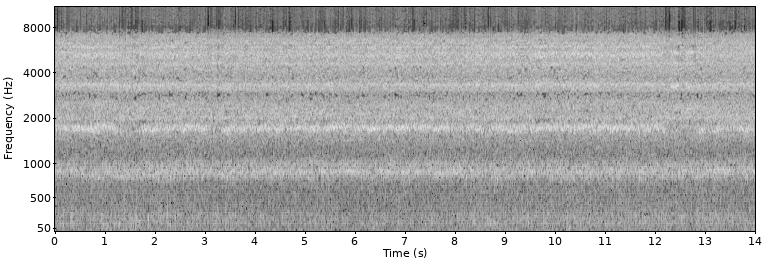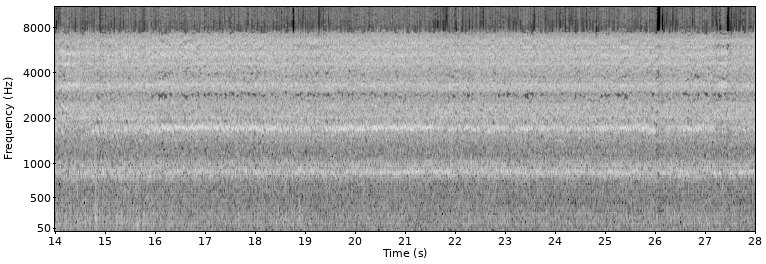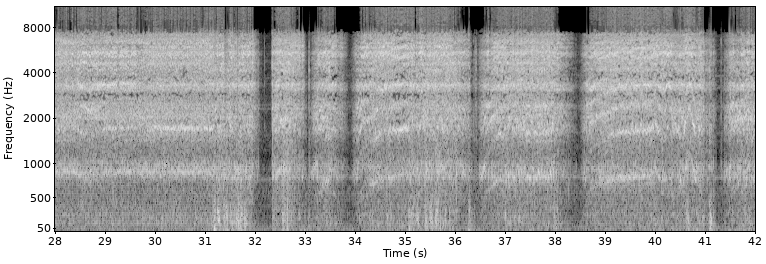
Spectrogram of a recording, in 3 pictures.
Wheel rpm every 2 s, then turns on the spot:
230, 230, 230, 230, 230, 230, 230, 230, 230, 230, 230, 230, 230, 230, 230, 180, 100, 180, 150, 150, 140.
none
